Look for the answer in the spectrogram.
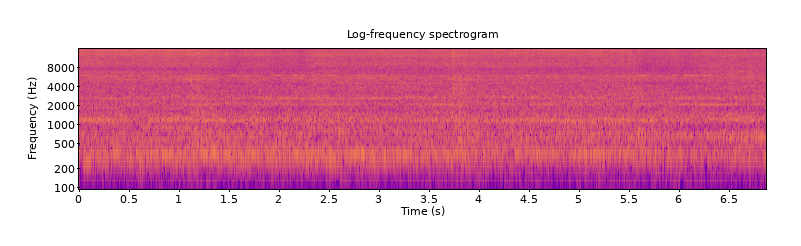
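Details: Pure Clean PUCRC99 robot vacuum (11.1V 2000mAh lithium-ion battery) after repair of running only minutes and not charging: even, steady small motor and fan whir, no catches, rattles or pitch changes; running normally, battery still showing two bars.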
